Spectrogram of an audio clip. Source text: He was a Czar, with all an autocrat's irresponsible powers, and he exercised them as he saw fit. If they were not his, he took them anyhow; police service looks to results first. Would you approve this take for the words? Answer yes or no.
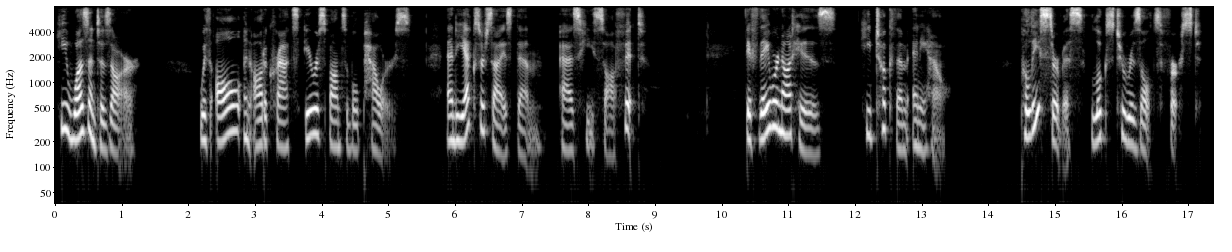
no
